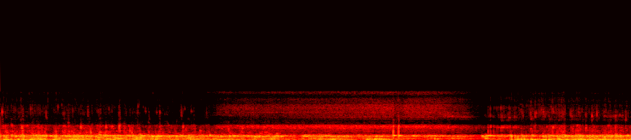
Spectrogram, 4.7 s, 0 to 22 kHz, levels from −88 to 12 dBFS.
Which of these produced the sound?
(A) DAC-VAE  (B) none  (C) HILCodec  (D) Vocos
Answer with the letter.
B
